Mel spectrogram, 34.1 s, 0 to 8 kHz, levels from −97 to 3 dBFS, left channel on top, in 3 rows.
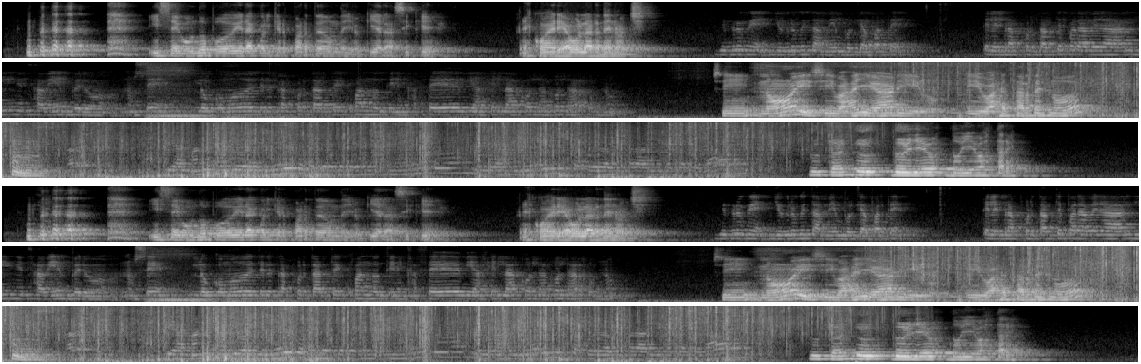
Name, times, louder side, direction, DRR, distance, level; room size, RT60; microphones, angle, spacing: voice 1, 0.2-0.8 1.0-4.4 5.2-6.4 18.6-20.7 21.0-22.2 22.8-23.2 30.8-32.9, left 1 dB, 40° left, 5 dB, 1.3 m, -26 dB
voice 2, 7.1-9.0 9.8-17.5 23.4-23.6 24.3-30.3 31.1-31.2, right 2 dB, 70° right, 5 dB, 3.1 m, -44 dB
sound 1, 12.8-23.4, left 1 dB, 85° left, 6.2 m, -49 dB
Crumpling crinkling, 20.0-32.0, right 5 dB, 30° right, 0.6 m, -36 dB
17.0 x 15.5 x 2.6 m, 0.82 s
head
